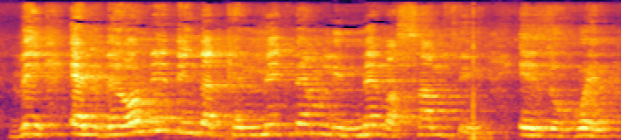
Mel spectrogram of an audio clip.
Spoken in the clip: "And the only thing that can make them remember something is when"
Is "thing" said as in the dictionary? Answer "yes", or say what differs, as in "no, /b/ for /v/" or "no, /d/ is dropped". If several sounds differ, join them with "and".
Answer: yes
